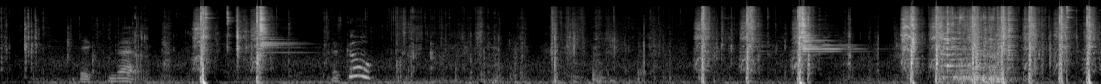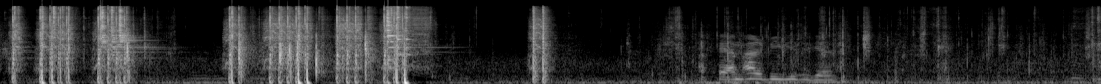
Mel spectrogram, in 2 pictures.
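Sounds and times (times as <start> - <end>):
airsoft rifle firing: 9.0 - 12.6, 13.2 - 15.3.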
